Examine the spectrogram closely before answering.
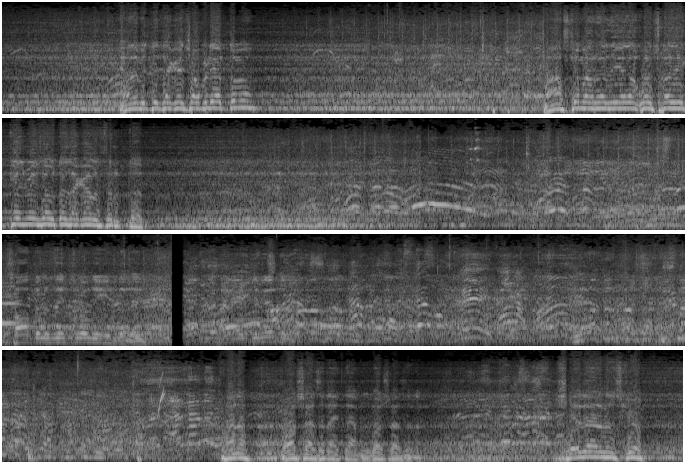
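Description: A large crowd of men shouts and murmurs outdoors.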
